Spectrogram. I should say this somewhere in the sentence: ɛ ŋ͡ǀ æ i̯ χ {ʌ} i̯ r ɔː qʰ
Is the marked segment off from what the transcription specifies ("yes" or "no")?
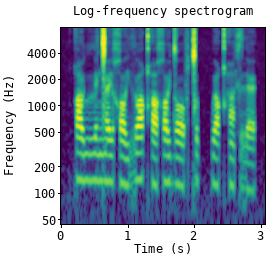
yes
